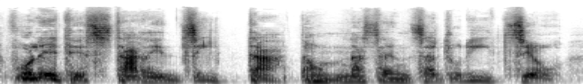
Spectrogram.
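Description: A man voicing a fearful, irritable old village priest who scolds in a hushed, anxious voice, raising his pitch well above his own. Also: expressive, moderate pace, vocal fry, slightly rough, no echo, studio quality, exaggerated voice. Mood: hushed scolding.

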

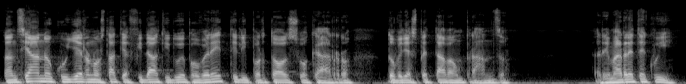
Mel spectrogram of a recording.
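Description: A man narrating a classic novel in a measured, steady storytelling manner. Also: deep voice. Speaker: audiobook narrator. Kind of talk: scripted literary narration.

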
